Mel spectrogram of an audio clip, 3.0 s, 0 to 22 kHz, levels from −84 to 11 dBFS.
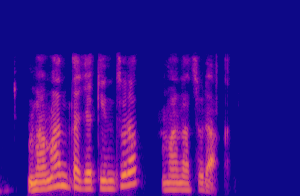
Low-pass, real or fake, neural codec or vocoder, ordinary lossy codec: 7.2 kHz; fake; codec, 16 kHz, 4 kbps, FreqCodec, smaller model; MP3, 64 kbps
